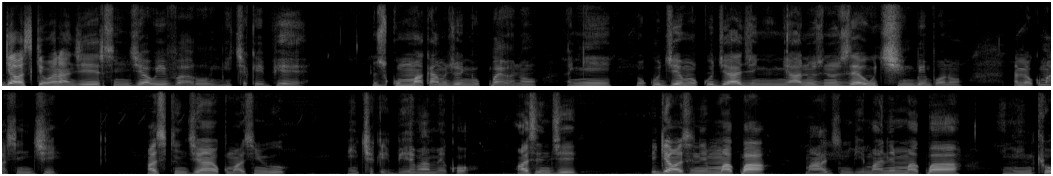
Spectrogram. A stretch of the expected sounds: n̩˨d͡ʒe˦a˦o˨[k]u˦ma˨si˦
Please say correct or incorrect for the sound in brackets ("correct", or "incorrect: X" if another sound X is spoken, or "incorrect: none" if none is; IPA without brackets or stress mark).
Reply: correct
